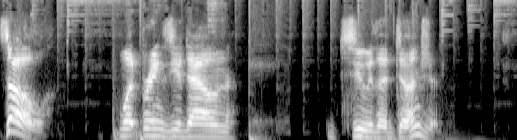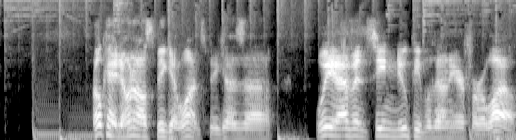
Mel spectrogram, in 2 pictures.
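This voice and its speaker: A man speaks in a raspy, put-on character voice pitched fairly high, at a moderate pace. He leaves long, frequent pauses while faint music plays in the background. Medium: actual play. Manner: hearty, back-slapping.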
